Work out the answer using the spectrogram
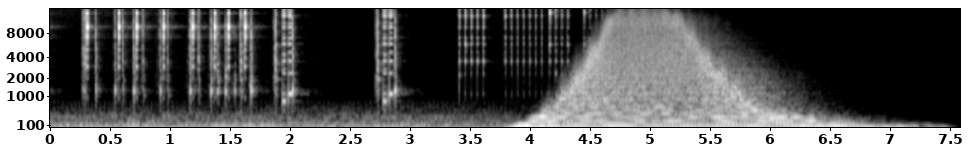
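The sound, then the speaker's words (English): Rapid clicking of a computer keyboard as a password is typed, in uneven bursts of keystrokes for about three seconds, followed by a loud, broad rushing sound that swells and then fades. “I'll just type that in.”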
